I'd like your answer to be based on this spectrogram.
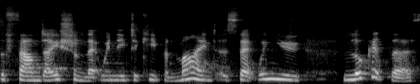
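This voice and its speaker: The speaker has a New Zealand accent and a moderate pace. The intonation stays fairly even. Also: woman. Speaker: psychologist. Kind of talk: panel discussion.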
